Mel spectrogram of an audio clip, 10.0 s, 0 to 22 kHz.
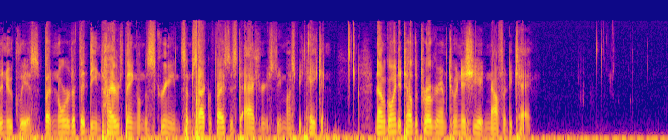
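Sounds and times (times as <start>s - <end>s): low steady room rumble: 0.0s - 10.0s
faint soft clicks: 8.7s - 9.8s.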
